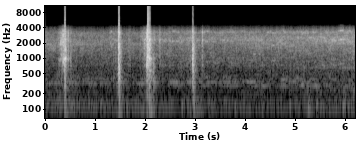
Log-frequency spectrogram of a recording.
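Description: Four sharp wooden knocks in about two and a half seconds as blocks on a wooden board are pushed and shifted by hand, over a low steady background hum.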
